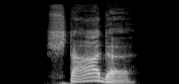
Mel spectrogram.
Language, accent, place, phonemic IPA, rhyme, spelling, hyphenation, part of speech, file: German, Germany, Berlin, /ˈʃtaːdə/, -aːdə, Stade, Sta‧de, proper noun, De-Stade.ogg
- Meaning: Stade (a town and rural district of Lower Saxony, Germany)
